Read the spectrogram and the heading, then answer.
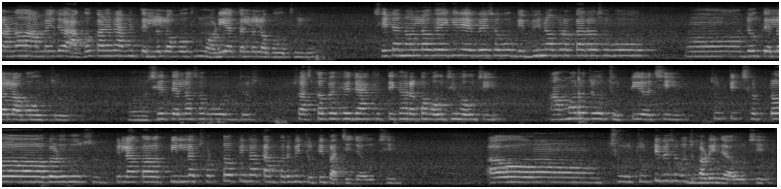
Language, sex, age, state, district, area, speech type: Odia, female, 30-45, Odisha, Kendrapara, urban, spontaneous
